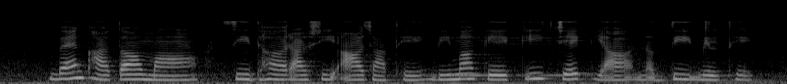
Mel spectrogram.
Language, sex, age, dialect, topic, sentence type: Chhattisgarhi, female, 25-30, Western/Budati/Khatahi, banking, question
